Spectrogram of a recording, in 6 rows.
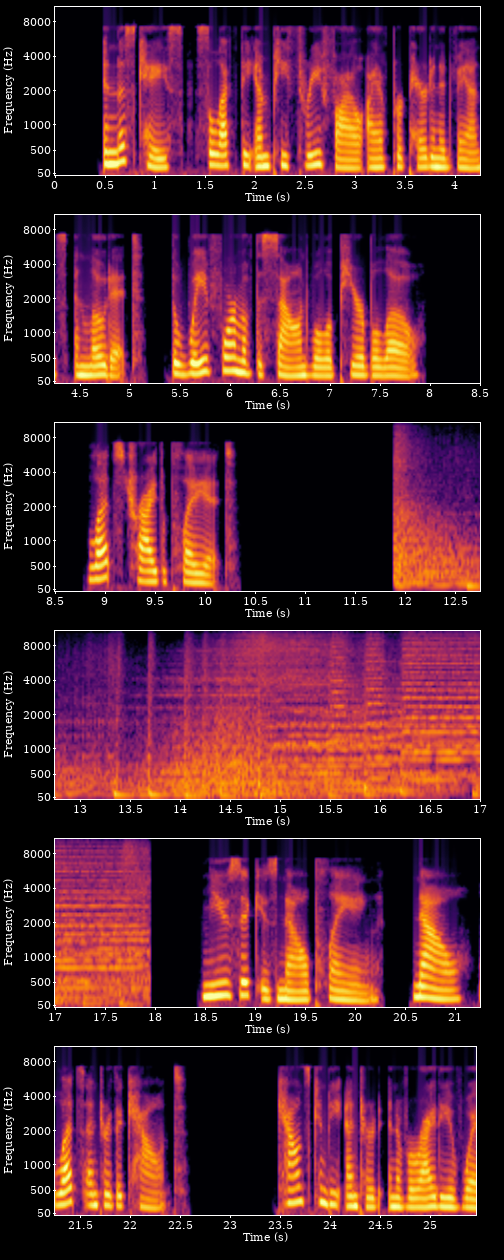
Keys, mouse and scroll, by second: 7.3-7.7 drag, 13.5 click, 13.5 right click.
